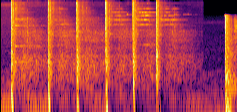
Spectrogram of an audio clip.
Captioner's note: gun shoots multiple times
